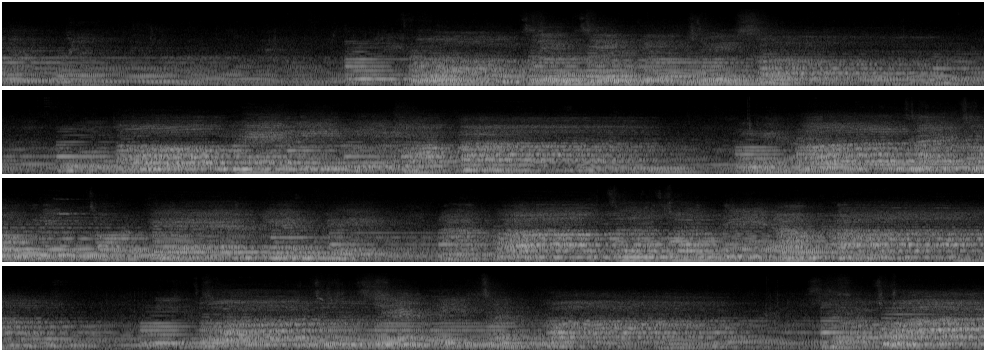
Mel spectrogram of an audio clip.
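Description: Mixed church choir of women's and men's voices singing a hymn in phrases of about five seconds, each swelling and easing.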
